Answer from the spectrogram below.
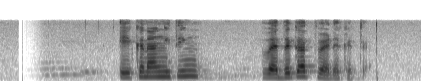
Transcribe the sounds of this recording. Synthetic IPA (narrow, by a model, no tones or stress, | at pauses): eːkənaŋit̪iŋ | ʋæd̪əɡat̪ʋæɖəkəʈə̥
